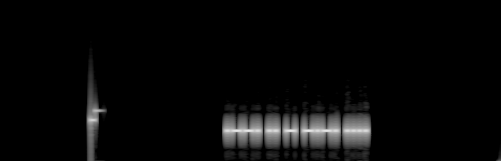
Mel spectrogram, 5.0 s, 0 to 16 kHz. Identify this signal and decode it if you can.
Morse code, heard as a keyed tone, about 40 wpm, 700 Hz. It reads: PITCH
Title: Five Letter Words - 40wpm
